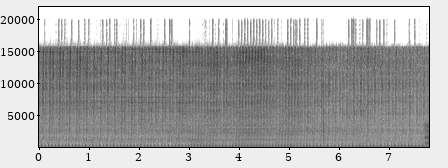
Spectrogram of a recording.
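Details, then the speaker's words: 2000 Honda 400EX single with cheap eBay piston and cylinder, first start: fast, even thump at idle with loud metallic top-end rattle, no smoke; slack cam chain slapping, later tightened. "what you guys think sounds kind of kind of weird like there's a tick in the top end"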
